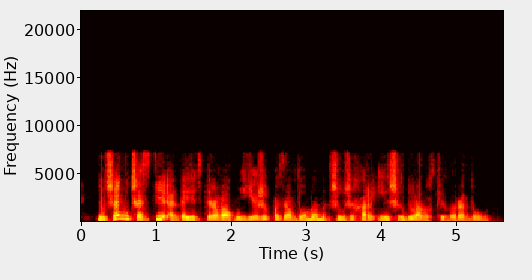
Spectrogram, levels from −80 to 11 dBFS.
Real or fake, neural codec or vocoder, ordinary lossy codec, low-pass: fake; codec, 16 kHz in and 24 kHz out, 0.6 kbps, FireRedTTS-2 codec; AAC, 48 kbps; 7.2 kHz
